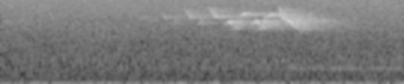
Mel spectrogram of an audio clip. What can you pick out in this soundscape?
Chestnut-sided Warbler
